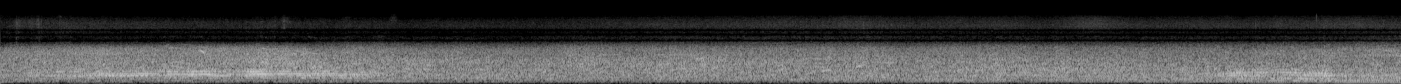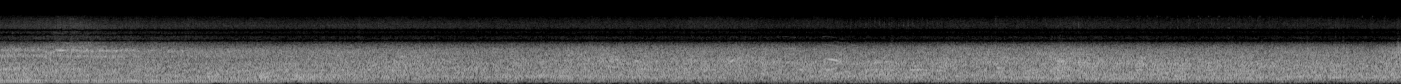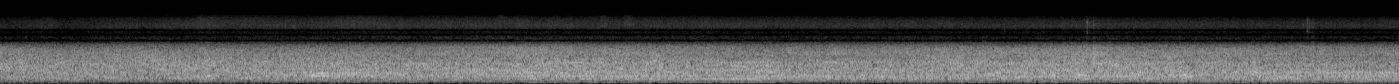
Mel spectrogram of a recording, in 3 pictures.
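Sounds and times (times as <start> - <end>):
motor boats rushing on river: 0.0 - 42.0
faint voices calling out: 12.0 - 16.9.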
